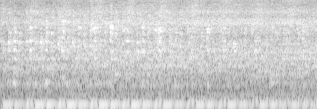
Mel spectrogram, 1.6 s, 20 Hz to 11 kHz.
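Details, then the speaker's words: 1979 Ford F250, 4.9L (300) inline-six, Offenhauser C-series intake, 450 cfm Quick Fuel carb, warmed up idling ~700-750 rpm: deep steady idle with faint puffing pulse from an exhaust leak that started this year. "sure you guys can hear my exhaust leak that just started this year I'm gonna get that fixed as soon as we get all the lock down"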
